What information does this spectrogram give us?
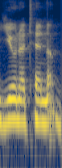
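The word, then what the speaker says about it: Jonatan: a clip over and in Swedish it sounds like his first name is pronounced unitenberg sorry wait yeah like Yoon y-o-o-n wait who are we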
